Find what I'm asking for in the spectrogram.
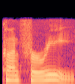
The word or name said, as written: conferee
